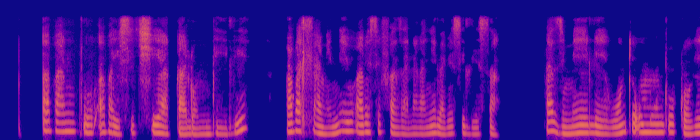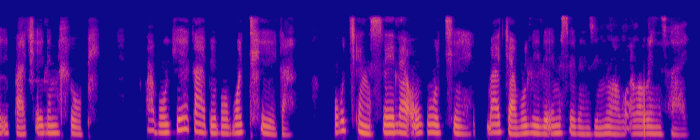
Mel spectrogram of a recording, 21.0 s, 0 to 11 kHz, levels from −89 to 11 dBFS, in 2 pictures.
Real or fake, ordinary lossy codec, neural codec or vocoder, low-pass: real; MP3, 96 kbps; none; 7.2 kHz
